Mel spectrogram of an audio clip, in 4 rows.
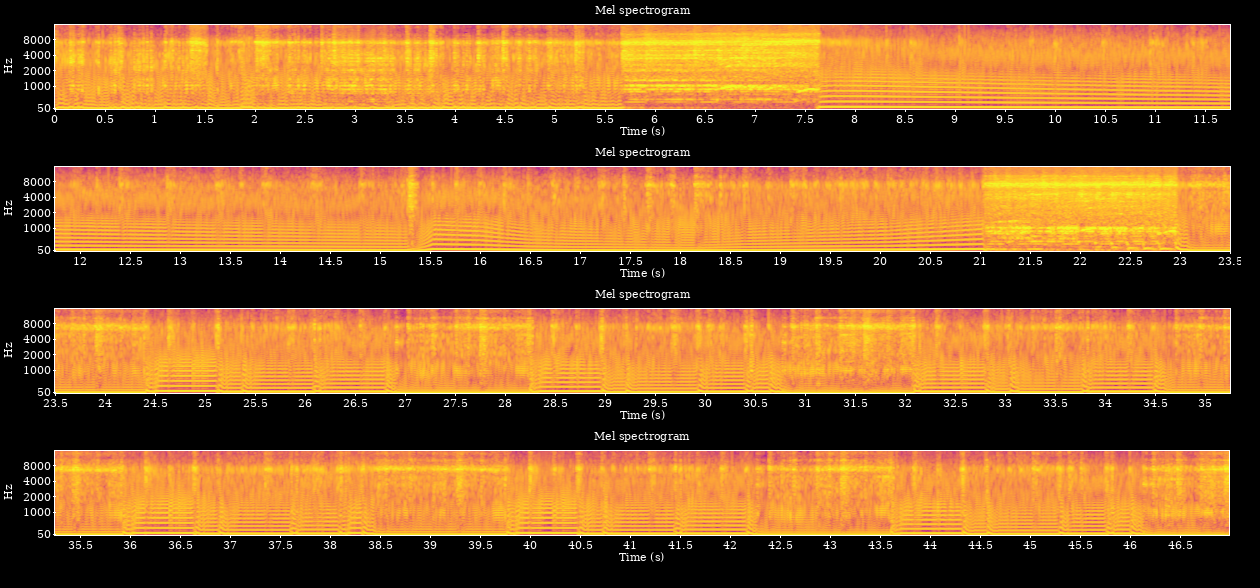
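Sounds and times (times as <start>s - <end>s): deep bass: 0.0s - 6.4s, 7.6s - 46.9s
choppy bass line: 0.0s - 46.9s
loud electronic dance music: 0.0s - 46.9s
falling synth sweep: 5.6s - 14.4s, 19.1s - 23.4s.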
